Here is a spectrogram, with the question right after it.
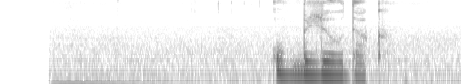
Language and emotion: Russian, angry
